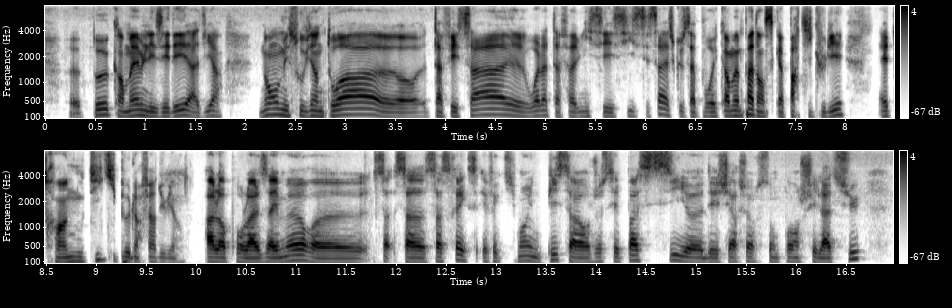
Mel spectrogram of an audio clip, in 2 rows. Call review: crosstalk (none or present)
none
